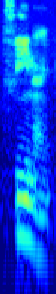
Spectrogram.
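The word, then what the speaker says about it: fine: these Lords DC al fina you might say like DC alpha but fina is the Italian pronunciation of finish what this means DC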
